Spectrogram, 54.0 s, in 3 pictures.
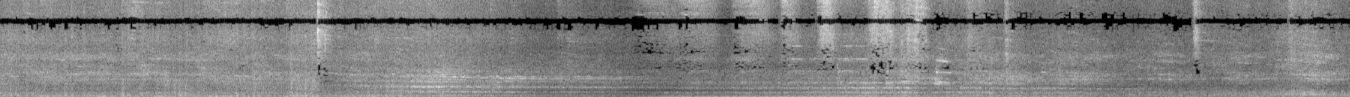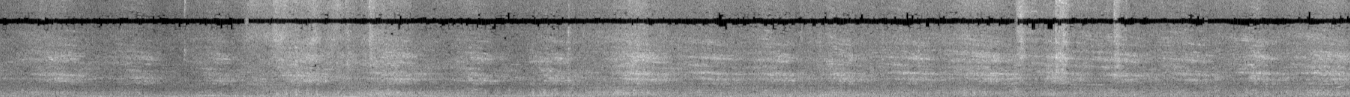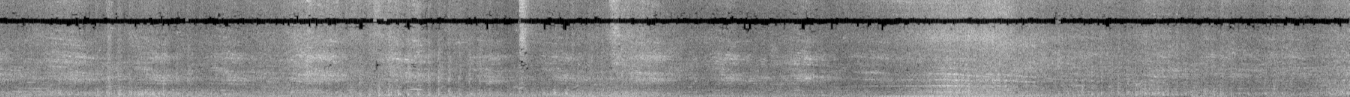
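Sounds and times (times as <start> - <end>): train heavy low rumble: 0.0 - 54.0
high ringing tone: 5.4 - 15.9.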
